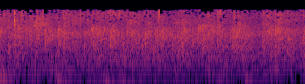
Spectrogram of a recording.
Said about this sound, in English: Great, give them all a clap.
